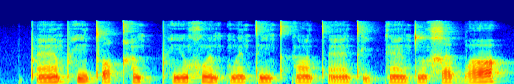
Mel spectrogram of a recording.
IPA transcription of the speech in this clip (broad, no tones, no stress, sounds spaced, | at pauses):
pʼ æ̃ pʰ ĩ tʼ ɔ qʰ ĩ kʷ pʰ ĩ χʷ æ̃ kʷ æ̃ t ĩ t k ɑ̃ tʼ æ̃ tʼ i k æ̃ tʷ ĩ χ æ b ɑ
